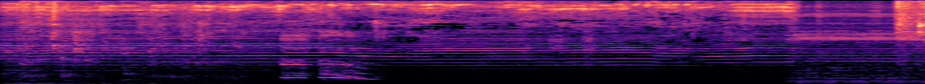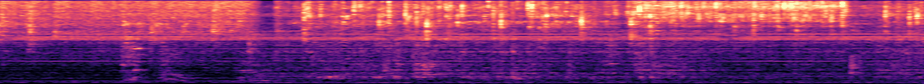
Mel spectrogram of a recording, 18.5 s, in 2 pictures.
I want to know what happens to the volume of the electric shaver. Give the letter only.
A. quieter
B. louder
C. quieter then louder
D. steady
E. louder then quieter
D.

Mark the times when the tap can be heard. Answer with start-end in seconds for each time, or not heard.
0.0-2.8, 8.9-18.4.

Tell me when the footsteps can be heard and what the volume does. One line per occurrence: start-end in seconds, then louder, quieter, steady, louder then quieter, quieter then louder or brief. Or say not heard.
not heard.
